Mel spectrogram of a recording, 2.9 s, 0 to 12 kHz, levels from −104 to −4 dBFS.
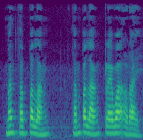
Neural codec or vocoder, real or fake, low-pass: none; real; 10.8 kHz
